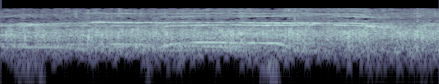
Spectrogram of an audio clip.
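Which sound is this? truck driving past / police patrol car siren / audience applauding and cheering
audience applauding and cheering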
